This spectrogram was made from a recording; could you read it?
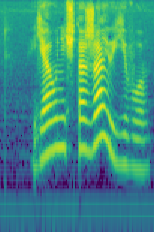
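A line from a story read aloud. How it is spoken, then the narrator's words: Calm. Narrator (Russian): спокойно произнесло божество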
